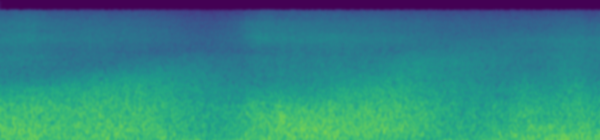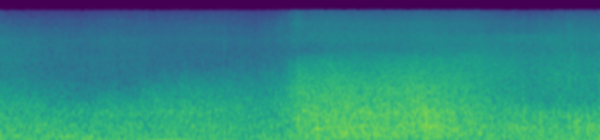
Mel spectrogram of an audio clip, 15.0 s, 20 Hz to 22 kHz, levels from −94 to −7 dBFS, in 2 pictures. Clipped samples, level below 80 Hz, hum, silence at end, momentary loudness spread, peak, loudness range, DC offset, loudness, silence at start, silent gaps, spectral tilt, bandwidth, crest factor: under 0.1%; -38 dBFS; none; 0 s; 9 LU; -4 dBFS; 7 LU; under 0.1%; -23 LUFS; 0 s; none; -5 dB/octave; 16.5 kHz; 18 dB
